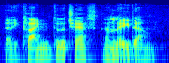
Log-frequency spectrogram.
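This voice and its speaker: A man reading a children's story aloud as an expressive narrator. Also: low-pitched, normal speed. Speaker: storybook reader.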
